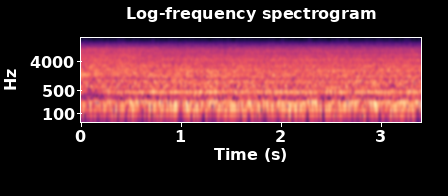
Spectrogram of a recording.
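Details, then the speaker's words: Elegoo Centauri Carbon 3D printer, new, during initial setup calibration, door open: cooling fan at full speed, pretty loud, running really fast; constant rushing air with steady mid hum, no ticking or rubbing; healthy. "Also, you can hear that when the fan's on full with the door open. I'll shut the door and let you listen to the sound. But that's pretty darn loud. But it's running really fast."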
